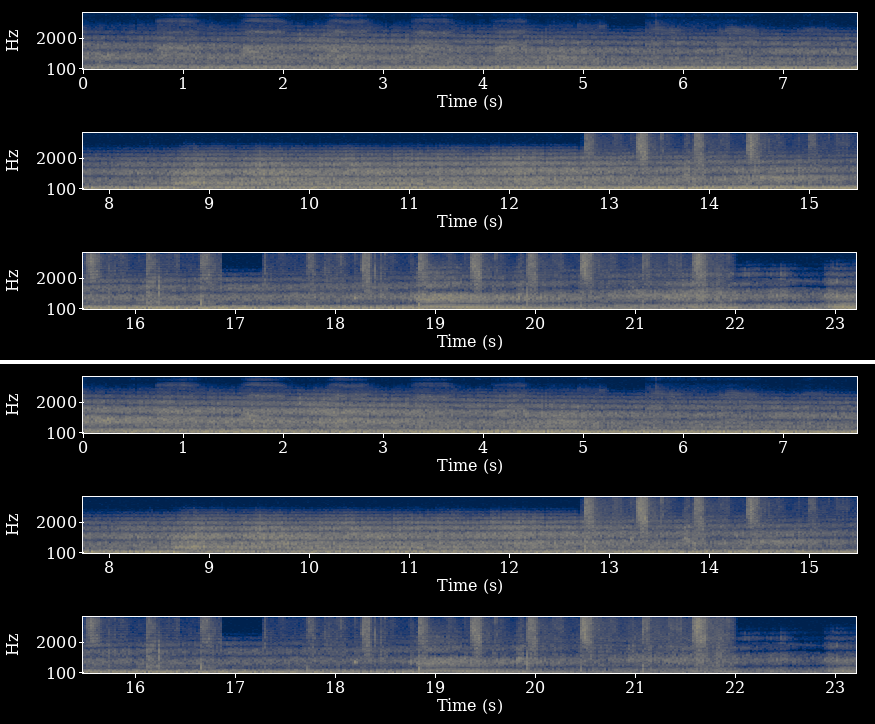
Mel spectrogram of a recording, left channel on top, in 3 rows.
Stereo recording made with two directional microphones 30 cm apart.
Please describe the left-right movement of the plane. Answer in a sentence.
In this clip you hear the plane move to the left.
